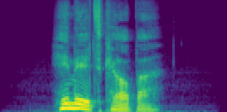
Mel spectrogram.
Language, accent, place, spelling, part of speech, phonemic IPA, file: German, Germany, Berlin, Himmelskörper, noun, /ˈhɪml̩sˌkœʁpɐ/, De-Himmelskörper.ogg
- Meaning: celestial body, heavenly body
